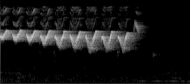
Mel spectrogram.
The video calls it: İspinoz sesi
